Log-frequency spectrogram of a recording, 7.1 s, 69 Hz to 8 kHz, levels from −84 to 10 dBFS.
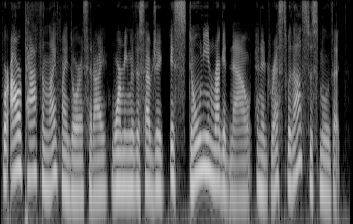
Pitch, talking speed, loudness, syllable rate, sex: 160 Hz, 220 wpm, -19 LUFS, 4.6 syllables/s, male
